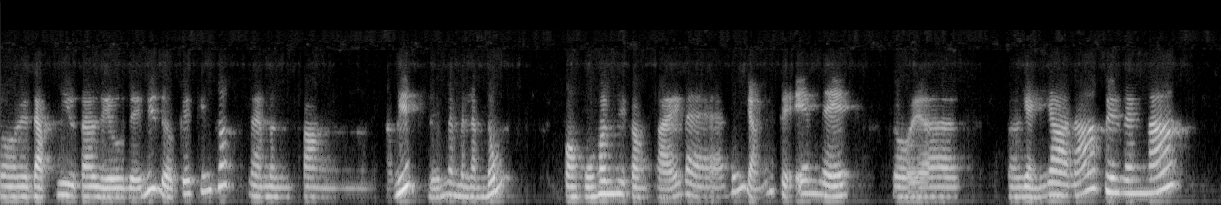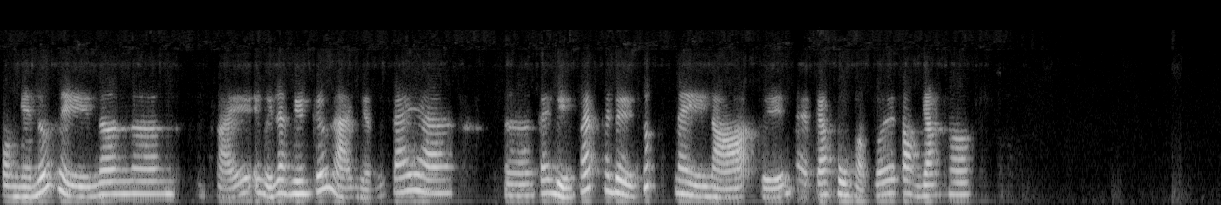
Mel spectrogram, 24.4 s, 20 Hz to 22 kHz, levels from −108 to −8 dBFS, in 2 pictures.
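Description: No technical faults can be heard anywhere in this recording of speech; the signal stays intact and steady throughout.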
